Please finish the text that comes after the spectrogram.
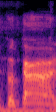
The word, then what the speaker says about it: pecan: But how is pecan if it's P E A P A? Okay, I tell you what. Check this out. If you Google it, Google will give you the right pronunciation and they'll say pecan.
